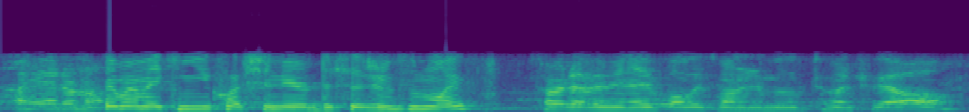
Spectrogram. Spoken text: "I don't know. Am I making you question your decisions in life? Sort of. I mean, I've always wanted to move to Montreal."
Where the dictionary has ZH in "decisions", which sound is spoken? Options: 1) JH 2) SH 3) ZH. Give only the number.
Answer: 3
